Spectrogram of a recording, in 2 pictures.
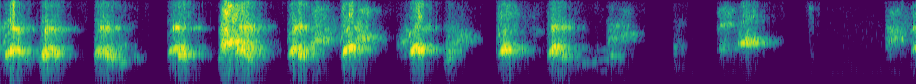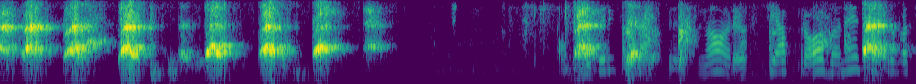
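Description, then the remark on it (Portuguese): A small dog barks in quick, sharp, loud bursts, pausing briefly between volleys, then breaks into higher yips and whimpering whines near the end. “Fui ali rapidinho prender o cachorrinho.”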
